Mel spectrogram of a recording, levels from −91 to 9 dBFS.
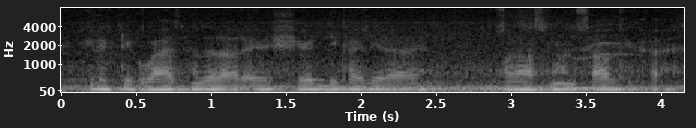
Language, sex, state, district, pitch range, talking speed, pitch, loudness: Hindi, male, Uttar Pradesh, Deoria, 100-110 Hz, 245 wpm, 105 Hz, -34 LUFS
